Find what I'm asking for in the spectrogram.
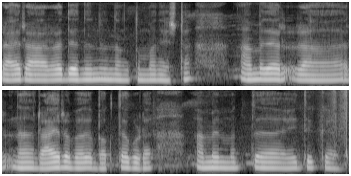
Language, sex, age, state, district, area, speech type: Kannada, male, 18-30, Karnataka, Koppal, rural, spontaneous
